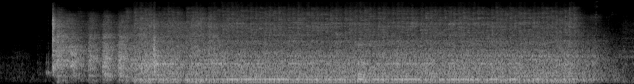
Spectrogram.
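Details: 2011 Polaris Ranger 800 Crew, previously a no-start after sitting, started after battery testing: catches almost instantly and holds a steady, even idle for about five seconds before shutting off; clean, normal start.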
